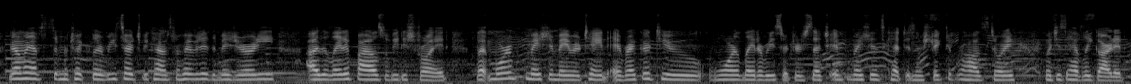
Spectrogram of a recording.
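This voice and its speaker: A woman in her twenties on a casual game livestream, chatting and reading dialogue aloud in a halting, rambling way. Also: fairly high pitch, level tone, over music, low-quality recording. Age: 20s. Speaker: game streamer.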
